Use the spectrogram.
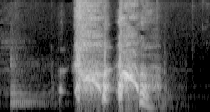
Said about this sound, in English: Oh, you ever cough and your back pops? Love it.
